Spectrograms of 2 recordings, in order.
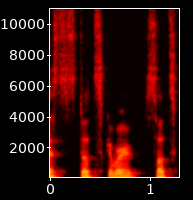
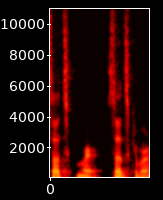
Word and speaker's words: Sutskever: I always have trouble pronouncing his name. You mentioned Ilya Sutskever? Yes. Sutskever, I think Indeed, it is.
